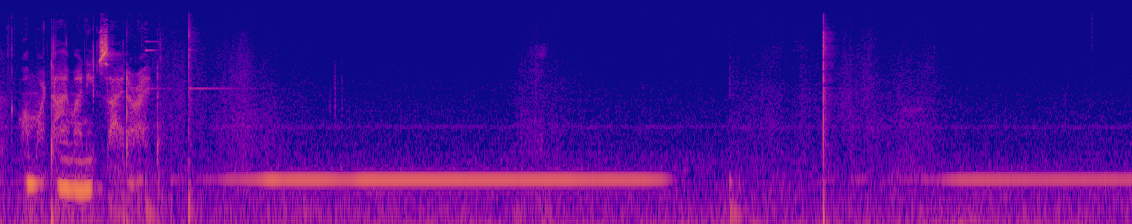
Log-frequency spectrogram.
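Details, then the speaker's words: Simulated cranial nerve exam in an ASMR roleplay: a tuning fork is struck and rings as a long, steady hum that fades, then is struck again, while the listener is asked to keep their eyes closed for a hearing test. "My final hearing test for you, again, keeping your eyes closed, is going to be a tuning fork. I'm going to strike the tuning fork, and you just let me know when you can no longer hear it, alright?"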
